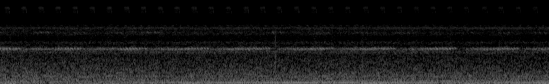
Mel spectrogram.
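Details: Chirping crickets on an evening outside by a deck: bright pulsed chirps run on without pause, slightly softer midway, with a droning low background and faint high insect trill.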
